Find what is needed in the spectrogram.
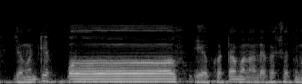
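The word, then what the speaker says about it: ق: Calf calf একটু ইয়ে করে বলতে হবে। গালটাকে একটু খুলে খুব চিকন স্বরে উচ্চারণ করতে হবে।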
